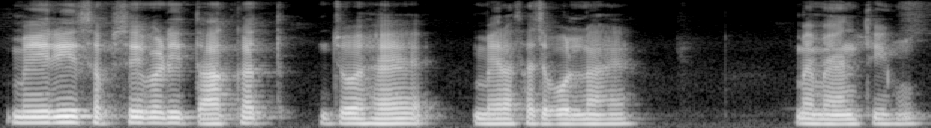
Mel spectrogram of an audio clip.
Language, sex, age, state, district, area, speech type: Hindi, male, 60+, Rajasthan, Jaipur, urban, spontaneous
